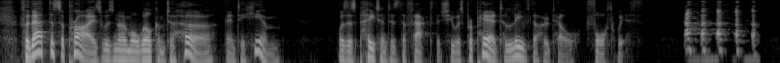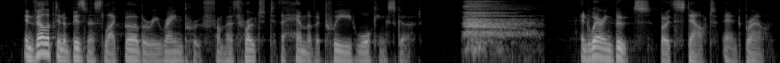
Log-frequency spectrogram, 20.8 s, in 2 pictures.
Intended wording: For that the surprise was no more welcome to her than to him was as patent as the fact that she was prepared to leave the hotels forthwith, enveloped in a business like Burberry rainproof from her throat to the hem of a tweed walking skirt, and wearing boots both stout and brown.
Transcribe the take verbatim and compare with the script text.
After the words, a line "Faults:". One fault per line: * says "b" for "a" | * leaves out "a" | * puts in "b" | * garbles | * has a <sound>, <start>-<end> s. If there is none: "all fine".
For that the surprise was no more welcome to her than to him was as patent as the fact that she was prepared to leave the hotel forthwith, enveloped in a business like Burberry rainproof from her throat to the hem of a tweed walking skirt, and wearing boots both stout and brown.
Faults:
* says "hotel" for "hotels"
* has a laugh, 9.1-10.1 s
* has a sigh, 16.5-17.7 s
